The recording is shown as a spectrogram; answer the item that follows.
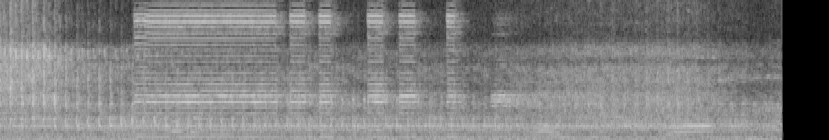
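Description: Vehicle engine and road noise, heard while moving along a street, with a steady tone held for a couple of seconds about a second in. The sound cuts off abruptly just before the end.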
